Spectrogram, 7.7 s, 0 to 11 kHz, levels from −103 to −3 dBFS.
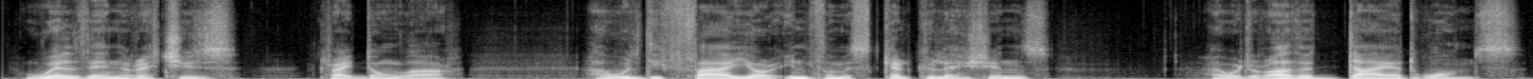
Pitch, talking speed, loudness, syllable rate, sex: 100 Hz, 125 wpm, -19 LUFS, 4.7 syllables/s, male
